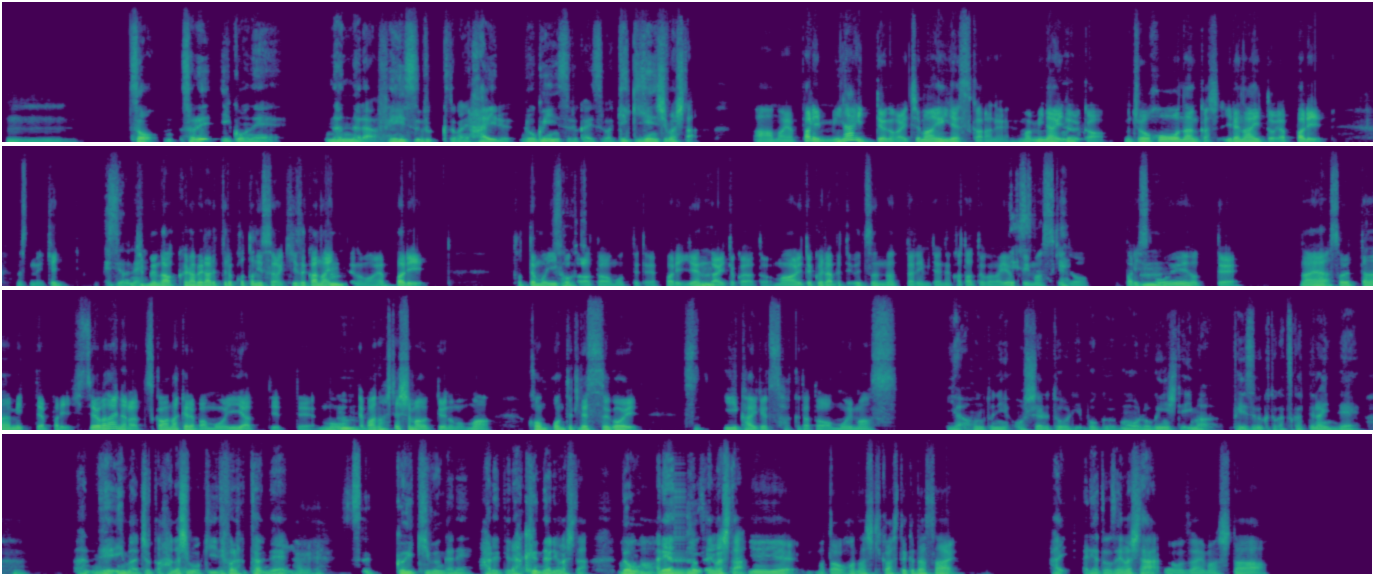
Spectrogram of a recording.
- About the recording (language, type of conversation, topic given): Japanese, advice, 同年代と比べて焦ってしまうとき、どうすれば落ち着いて自分のペースで進めますか？
- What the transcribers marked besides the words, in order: chuckle; laughing while speaking: "今ちょっと話も聞いてもらったんで"; chuckle; laughing while speaking: "楽になりました"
